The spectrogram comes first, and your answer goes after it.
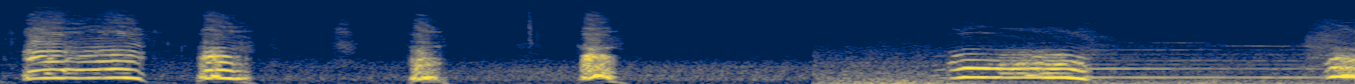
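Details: Puppies playing with their mother dog on fresh snowy ground in winter; drawn-out, tonal whining cries alternate with short yelps, several separate calls with pauses between them.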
